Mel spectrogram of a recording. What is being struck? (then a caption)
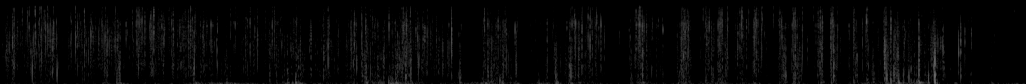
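Plastic snack wrapper full of biscuits. A tall gold and blue plastic wrapper of sandwich biscuits, full of biscuits, is held in both hands close to the microphone and squeezed and crinkled with the fingertips. Dense, bright crackling and crinkling runs continuously for about ten seconds in quick irregular bursts, with little low end.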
